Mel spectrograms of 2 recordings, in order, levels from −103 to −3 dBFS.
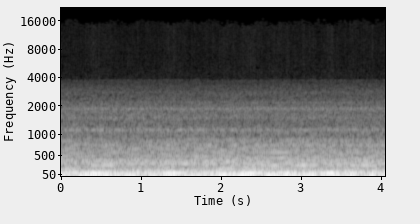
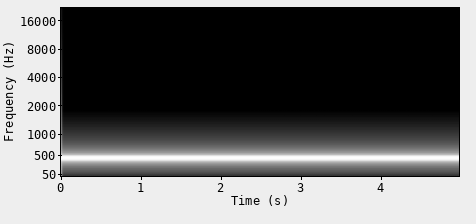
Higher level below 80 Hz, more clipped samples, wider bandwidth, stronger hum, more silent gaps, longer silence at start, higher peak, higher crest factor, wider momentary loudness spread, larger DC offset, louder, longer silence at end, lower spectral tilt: first, -14 dBFS vs under -90 dBFS; second, under 0.1% vs 0.7%; first, 2.4 kHz vs 0.5 kHz; neither; neither; about the same, 0 s vs 0 s; about the same, -2 dBFS vs 0 dBFS; first, 10 dB vs 4 dB; first, 4 LU vs 0 LU; neither; second, -15 LUFS vs -4 LUFS; about the same, 0 s vs 0 s; first, -12.5 dB/octave vs -11 dB/octave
